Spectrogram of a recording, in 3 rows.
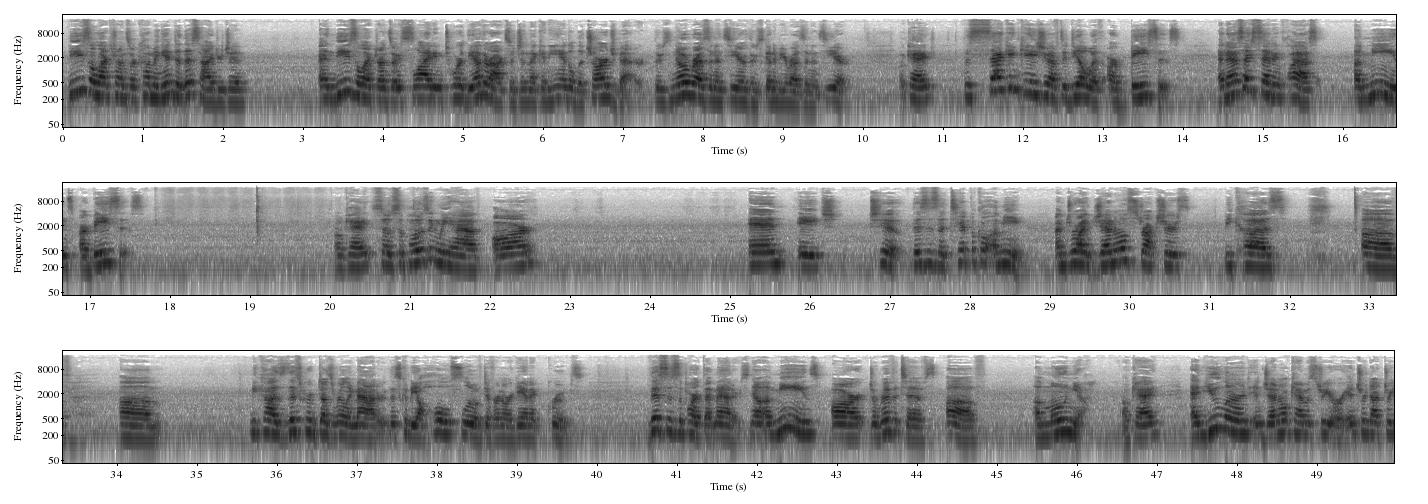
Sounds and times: Speech: 0.0 - 2.4, 3.2 - 17.8, 20.0 - 22.7, 25.2 - 32.0, 32.8 - 34.6, 35.6 - 39.9, 40.6 - 49.9.

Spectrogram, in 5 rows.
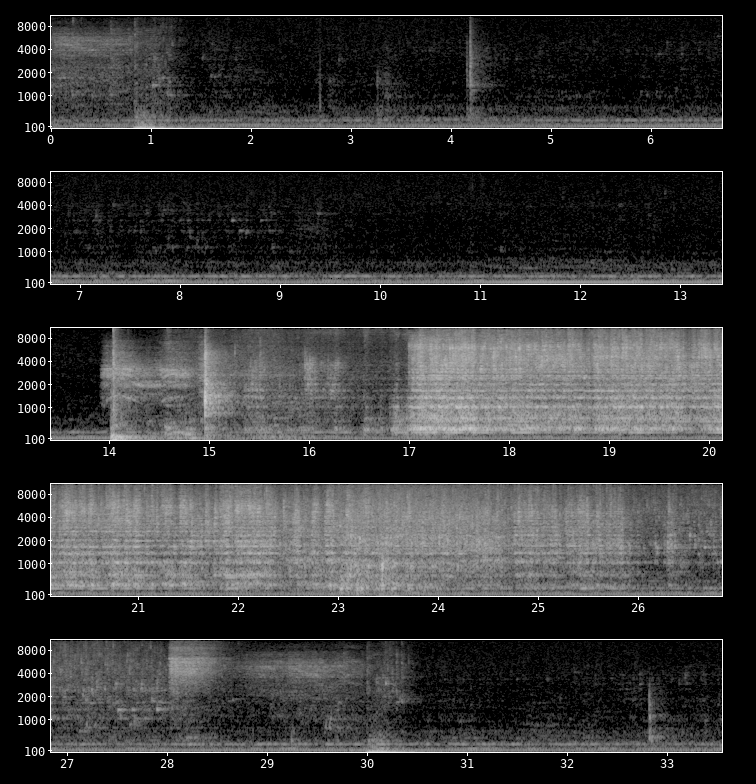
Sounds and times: Water: 0.0 - 13.4, 22.5 - 33.5
Toilet flush: 14.0 - 30.5.

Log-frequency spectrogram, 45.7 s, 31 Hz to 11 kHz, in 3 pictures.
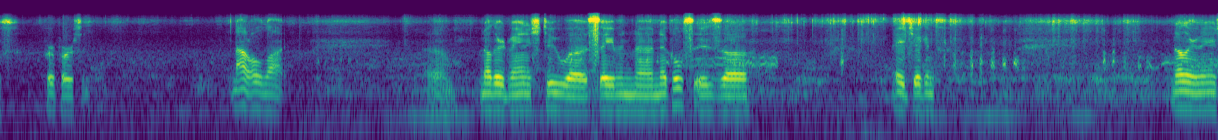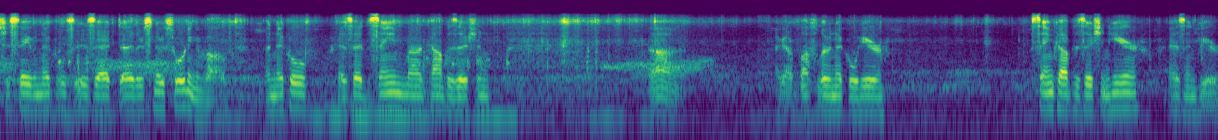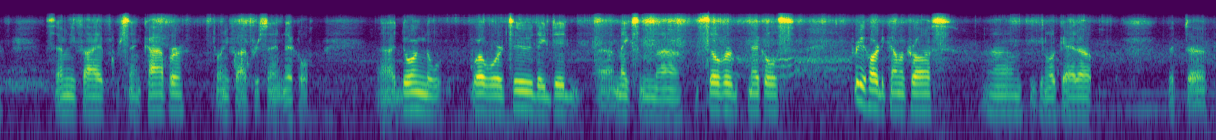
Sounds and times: Speech: 0.0 - 1.2, 2.9 - 3.6, 5.3 - 9.4, 11.2 - 11.8, 14.6 - 21.4, 23.3 - 23.8, 24.9 - 26.3, 28.1 - 34.4, 35.2 - 40.4, 41.1 - 44.2, 45.0 - 45.6.

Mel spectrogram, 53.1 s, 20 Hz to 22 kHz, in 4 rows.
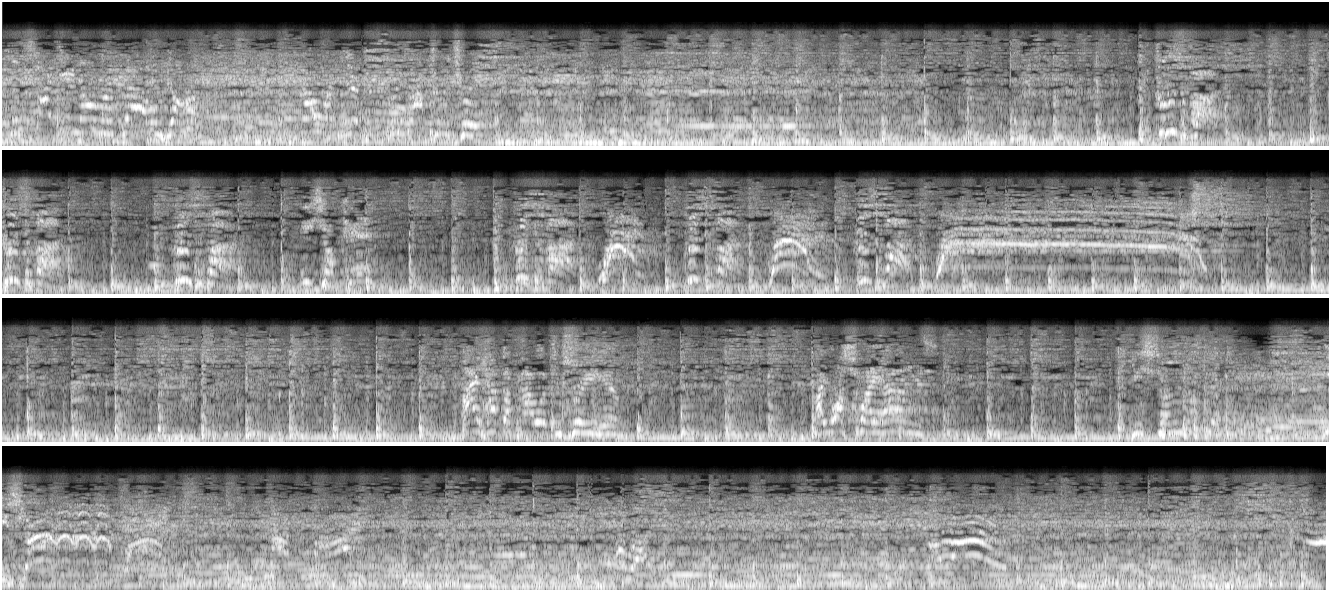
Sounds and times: Music: 0.0 - 53.0.

